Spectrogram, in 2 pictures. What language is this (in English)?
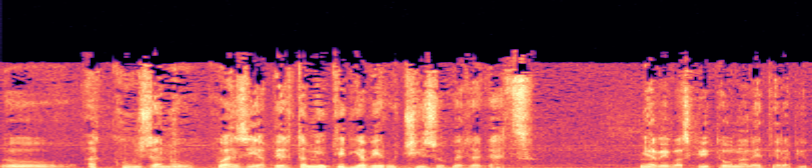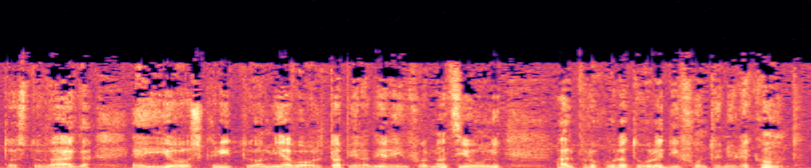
Italian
